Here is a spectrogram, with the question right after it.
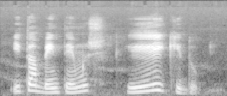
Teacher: a sílaba mais forte não é a última e nem a penúltima mas sim a antepenúltima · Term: proparoxítonas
